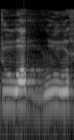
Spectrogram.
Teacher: والروح باریک را کو موٹا پڑھیں گے، اس لیے کہ را کے اوپر ضمہ ہے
